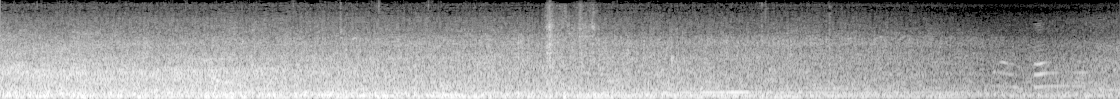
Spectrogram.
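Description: City street traffic at an intersection: cars passing, a steady rush of engines and tyres that slowly fades near the end.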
